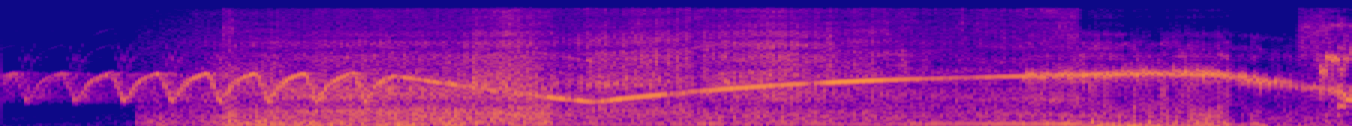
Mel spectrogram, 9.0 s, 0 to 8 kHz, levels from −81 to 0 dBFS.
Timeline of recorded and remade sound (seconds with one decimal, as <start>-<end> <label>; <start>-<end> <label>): 0.0-6.8 recorded; 6.8-9.0 remade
